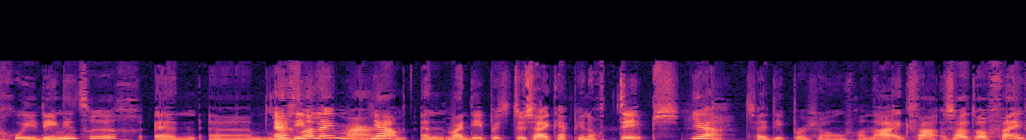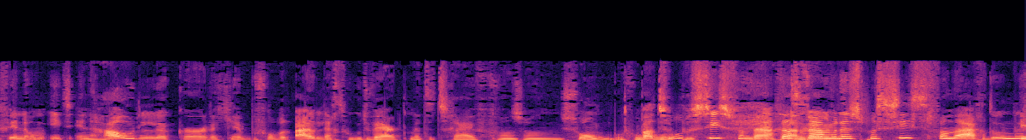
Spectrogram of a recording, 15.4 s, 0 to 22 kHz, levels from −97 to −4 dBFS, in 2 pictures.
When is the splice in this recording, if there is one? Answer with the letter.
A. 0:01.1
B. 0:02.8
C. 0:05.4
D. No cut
D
